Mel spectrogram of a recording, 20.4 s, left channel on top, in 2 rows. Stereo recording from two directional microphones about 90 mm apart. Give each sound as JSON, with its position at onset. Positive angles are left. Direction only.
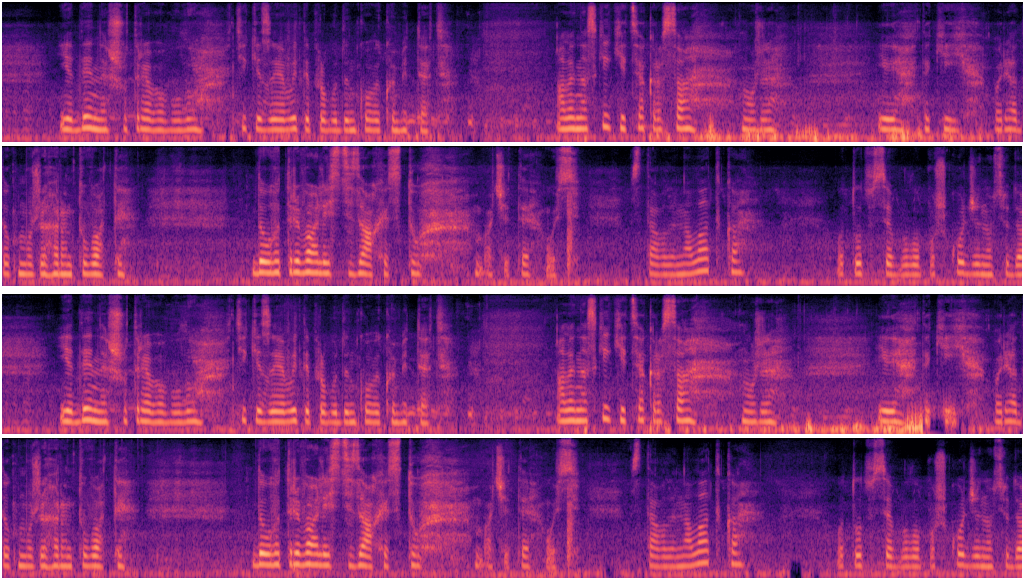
{"t": 0.5, "sound": "speech", "side_deg": -10}
{"t": 5.5, "sound": "speech", "side_deg": 10}
{"t": 10.3, "sound": "speech", "side_deg": 55}
{"t": 11.2, "sound": "a sound", "side_deg": 40}
{"t": 12.7, "sound": "speech", "side_deg": 65}
{"t": 13.6, "sound": "speech", "side_deg": 30}
{"t": 16.5, "sound": "a woman's voice", "side_deg": 20}
{"t": 18.7, "sound": "speech", "side_deg": 40}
